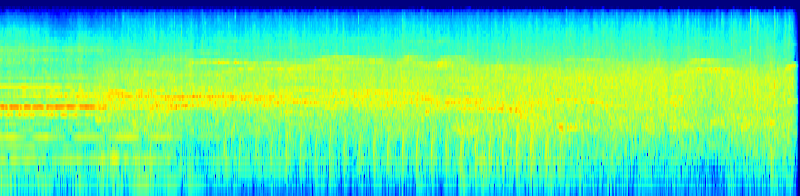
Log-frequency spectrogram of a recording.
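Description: A male and female duet holds the song's final note over the band for about the first two seconds, then a theatre audience applauds and cheers steadily. The applause cuts off abruptly at the very end.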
